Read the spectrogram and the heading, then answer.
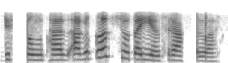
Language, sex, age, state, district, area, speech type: Kashmiri, female, 18-30, Jammu and Kashmir, Anantnag, rural, conversation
